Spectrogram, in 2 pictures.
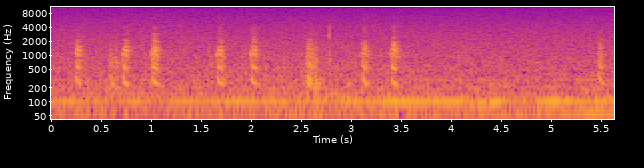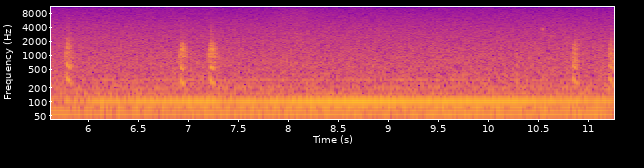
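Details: A tame male mallard being trained to perch on the hand gives short, raspy, nasal calls in loose bursts of two or three, with irregular pauses, over a steady low mechanical hum.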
